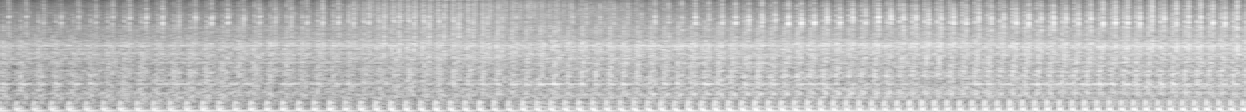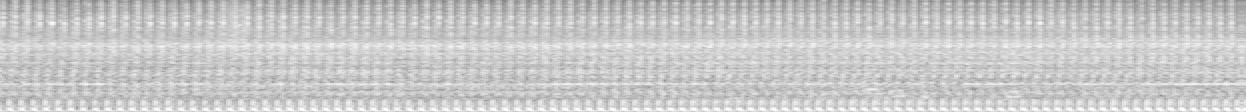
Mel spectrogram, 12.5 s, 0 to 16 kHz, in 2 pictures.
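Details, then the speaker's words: Royal Enfield Bullet 500 Standard (UCE 500, UCD33 carburettor), idle screw turned up to about double RPM before mixture tuning: fast, even single-cylinder thumping at raised idle. "so now I have doubled the RPM and you can hear the engine uh sound now what you have to do is make make the engine as lean as possible"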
